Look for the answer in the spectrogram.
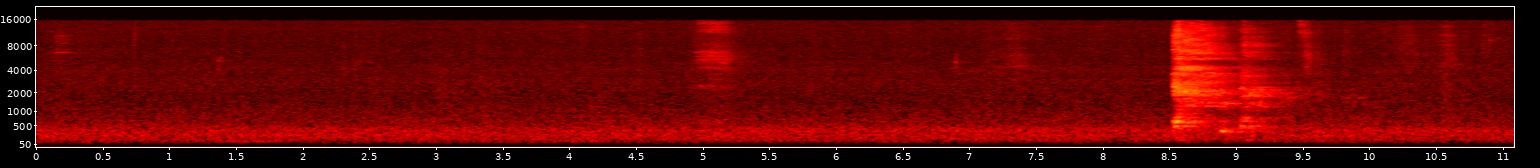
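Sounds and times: person coughing: 8.5s - 9.5s.

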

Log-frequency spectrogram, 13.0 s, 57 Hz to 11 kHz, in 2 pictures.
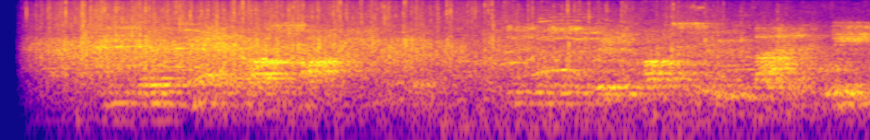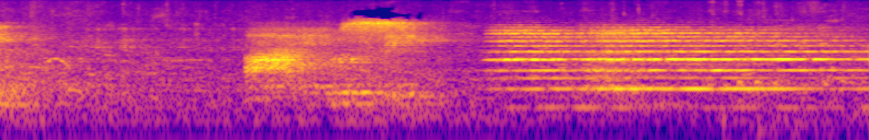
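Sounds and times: audience applauding: 0.1s - 6.1s
people's voices: 0.8s - 10.2s.

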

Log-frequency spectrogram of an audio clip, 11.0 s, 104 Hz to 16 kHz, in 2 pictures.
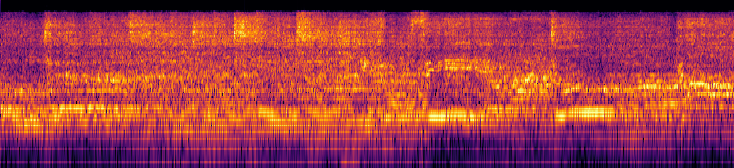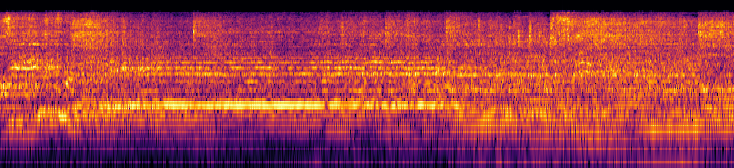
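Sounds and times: live band playing with vocals: 0.0s - 11.0s.

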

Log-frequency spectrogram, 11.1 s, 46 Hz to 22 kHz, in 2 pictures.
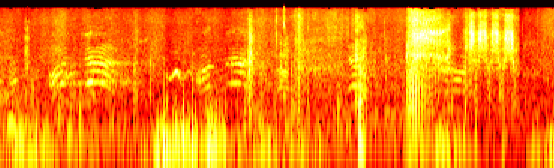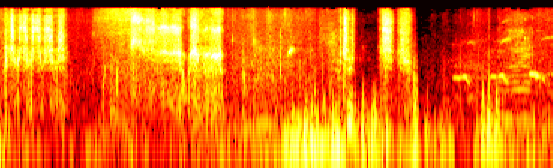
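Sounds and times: person making hissing shush: 4.1s - 7.9s.

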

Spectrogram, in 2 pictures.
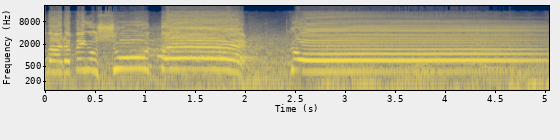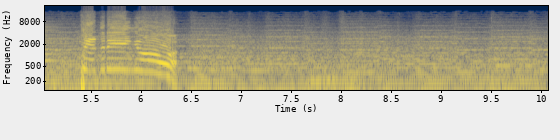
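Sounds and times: commentator shouting goal: 0.0s - 6.4s.

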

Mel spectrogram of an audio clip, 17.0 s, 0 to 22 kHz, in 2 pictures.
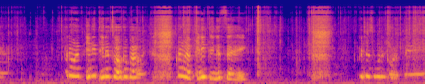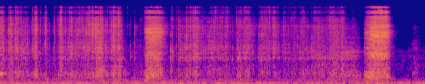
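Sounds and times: plastic packaging crinkling: 0.0s - 15.7s.

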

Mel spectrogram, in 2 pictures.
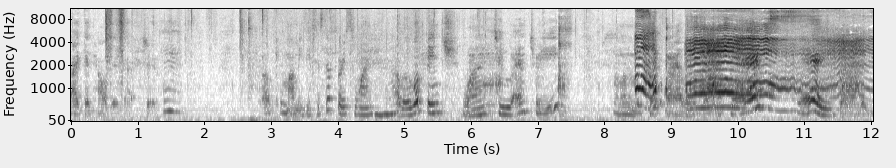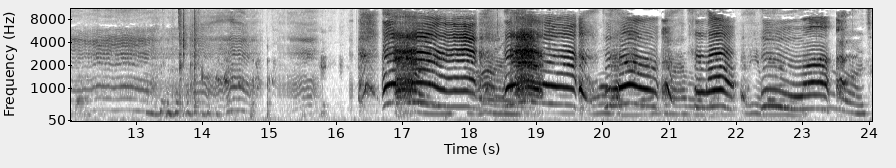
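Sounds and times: newborn baby crying: 8.2s - 23.8s.

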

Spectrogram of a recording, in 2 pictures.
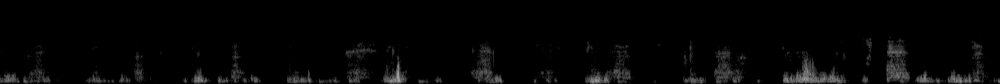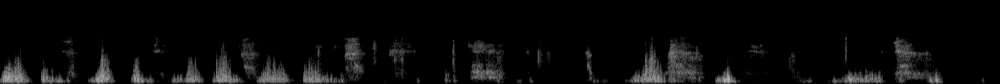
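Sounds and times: hard quick breathing: 0.0s - 19.5s.

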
